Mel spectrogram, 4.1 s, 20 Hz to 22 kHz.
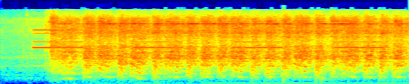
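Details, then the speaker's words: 2009 Subaru Forester crank no-start with no codes after timing belt, plugs, wires, coil and ECU replaced; after swapping two coil plug wires, starter cranks steadily with raspy whir but never catches; suspected flooded, plugs possibly fouled with fuel. "I don't know if it has a clear flood mode. It might be completely fouled out with gas."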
